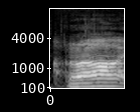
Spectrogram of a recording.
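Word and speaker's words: ر: 자, 그래서 여기는 알 발음이니까 R을 쓰고 라 이렇게 발음하시면 돼요.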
